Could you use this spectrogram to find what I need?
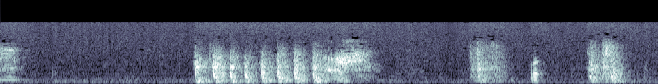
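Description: An unlocked door is opened with a quick run of rattling knocks and clatters, then a few separate thumps and scrapes, fairly faint overall.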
